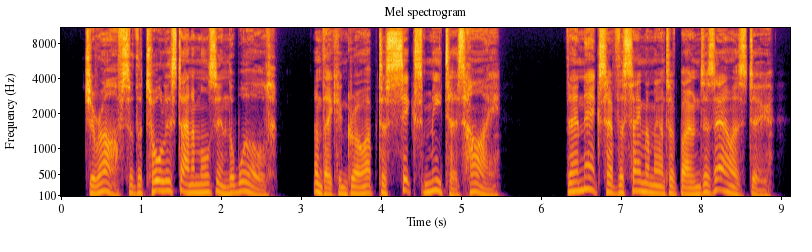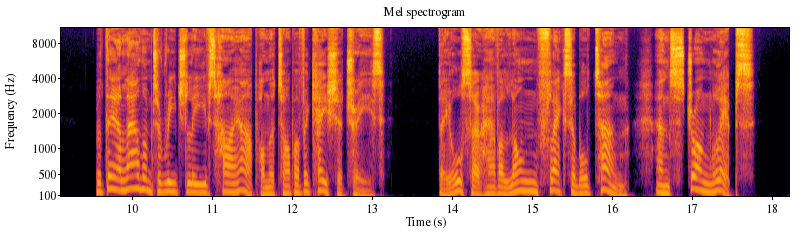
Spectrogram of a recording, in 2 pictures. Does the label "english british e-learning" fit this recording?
Yes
